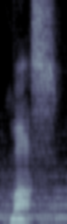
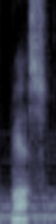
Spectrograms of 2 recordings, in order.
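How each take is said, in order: The two takes are said the same way.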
